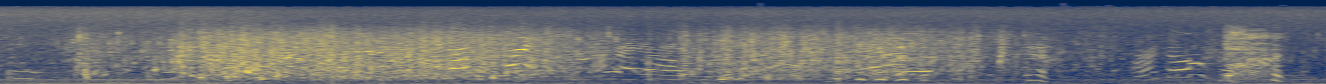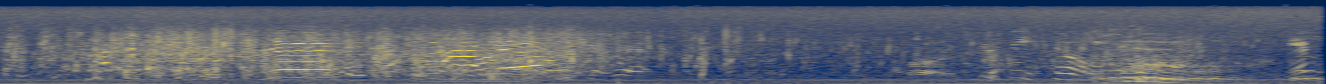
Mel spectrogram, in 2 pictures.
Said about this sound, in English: Are you looking at it? The water goes over the top.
